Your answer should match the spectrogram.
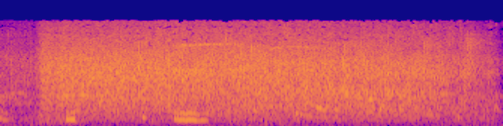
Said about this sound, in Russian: Ну так много людей ведь аплодируют вам. Спасибо, спасибо.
